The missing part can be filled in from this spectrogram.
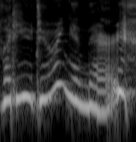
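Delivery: high, sweet little bird voice, pet-talk style. Imitating the speaker's dad talking sweetly to his birds, in his little bird voice. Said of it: "with his little bird voice".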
